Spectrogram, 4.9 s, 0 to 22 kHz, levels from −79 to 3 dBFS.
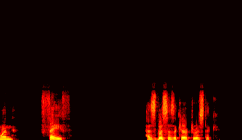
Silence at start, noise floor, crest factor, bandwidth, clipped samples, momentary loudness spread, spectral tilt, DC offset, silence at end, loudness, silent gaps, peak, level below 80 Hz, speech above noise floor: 0 s; under -90 dBFS; 18 dB; 8.8 kHz; under 0.1%; 18 LU; -4.5 dB/octave; under 0.1%; 0.65 s; -26 LUFS; 0.49-0.81 s, 1.50-1.58 s, 1.65-2.89 s; -10 dBFS; -86 dBFS; over 64 dB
